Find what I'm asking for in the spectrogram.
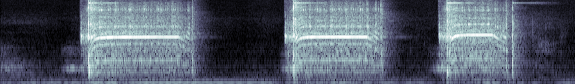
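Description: A ProEuro impact wrench set to its lowest torque fires three separate bursts of close, loud, rattling hammering, each lasting under a second, with brief quiet gaps between them.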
